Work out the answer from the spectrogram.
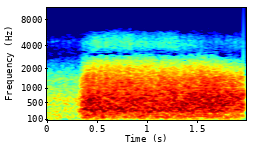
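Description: Cannon fire from a sailing warship's guns during a naval attack: one abrupt, loud blast that swells into a sustained, heavy roar and stays loud to the end.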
